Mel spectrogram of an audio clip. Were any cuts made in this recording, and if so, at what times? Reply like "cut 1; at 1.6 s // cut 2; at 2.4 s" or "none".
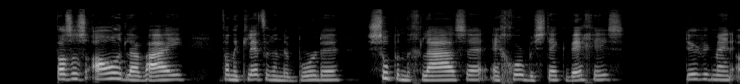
none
